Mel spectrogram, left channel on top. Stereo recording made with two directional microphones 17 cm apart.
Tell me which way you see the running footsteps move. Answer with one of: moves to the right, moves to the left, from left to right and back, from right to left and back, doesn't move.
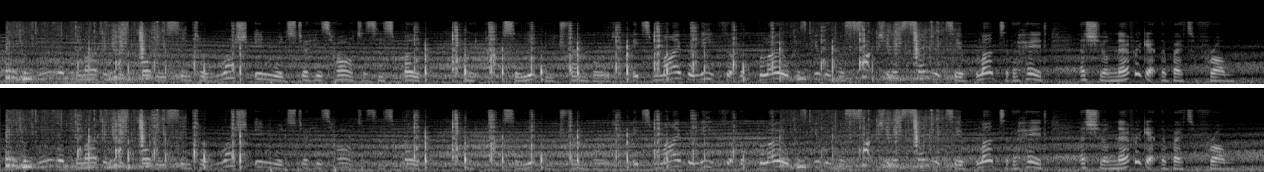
moves to the left.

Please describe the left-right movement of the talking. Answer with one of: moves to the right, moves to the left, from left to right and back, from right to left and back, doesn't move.
from right to left and back.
